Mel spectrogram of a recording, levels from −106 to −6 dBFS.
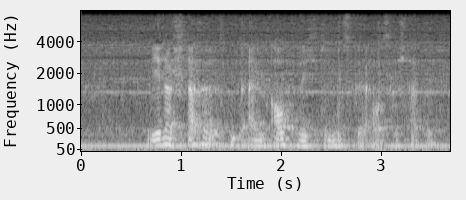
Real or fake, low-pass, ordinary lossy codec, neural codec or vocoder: fake; 7.2 kHz; none; codec, 16 kHz, 8 kbps, FunCodec, trained on Chinese and English, 25 frames a second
